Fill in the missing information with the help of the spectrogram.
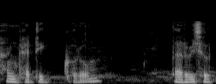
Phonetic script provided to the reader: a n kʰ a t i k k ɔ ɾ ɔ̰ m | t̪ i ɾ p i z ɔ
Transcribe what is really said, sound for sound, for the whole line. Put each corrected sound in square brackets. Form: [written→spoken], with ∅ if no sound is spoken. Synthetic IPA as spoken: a [n→ŋ] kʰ a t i k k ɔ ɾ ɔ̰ m | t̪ [i→a] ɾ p i [z→s] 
